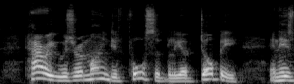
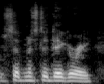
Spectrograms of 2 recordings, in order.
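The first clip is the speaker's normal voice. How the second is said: ordinary delivery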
